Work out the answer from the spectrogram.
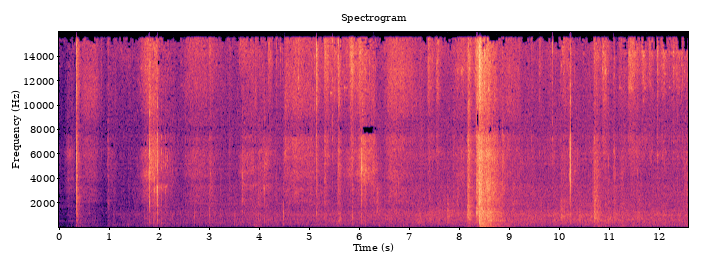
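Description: A locked door is tried, with faint clicks and knocks, then one louder rattling burst from the door, followed by a few quieter taps.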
